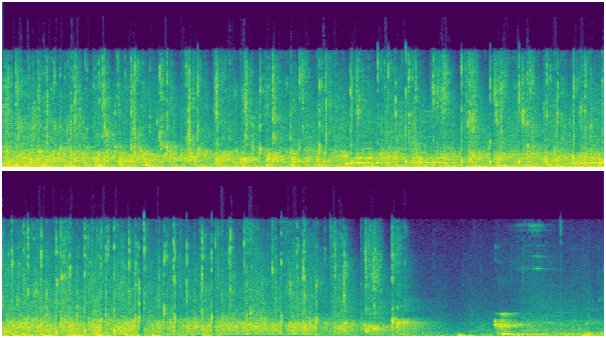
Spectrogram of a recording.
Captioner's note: applause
